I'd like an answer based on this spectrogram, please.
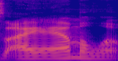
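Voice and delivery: ordinary talk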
